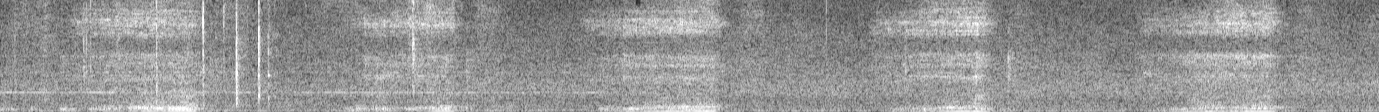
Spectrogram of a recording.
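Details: Loud snoring from a bulldog: five low, buzzy, rattling snores at regular intervals of roughly a second and a half, with a few faint clicks early on.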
